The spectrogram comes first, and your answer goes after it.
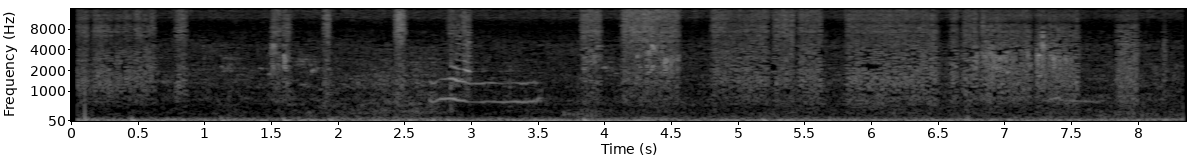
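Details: A cat in winter beside a crackling wood fire gives one short, slightly falling meow about three seconds in, set against steady low rumble and scattered sharp crackles and pops from the burning logs.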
